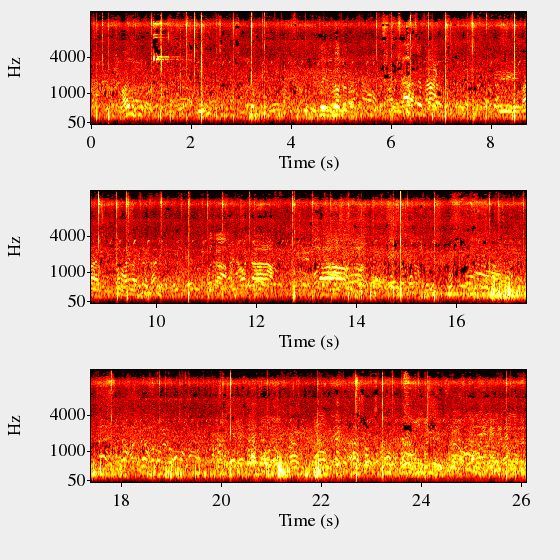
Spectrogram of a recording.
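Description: Men and women players shout to each other across an outdoor pitch.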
